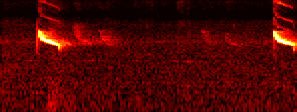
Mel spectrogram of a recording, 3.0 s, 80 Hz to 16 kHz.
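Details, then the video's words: Female white-eye calling in 2024 to stimulate mute birds to sing: two loud, thin, high notes sliding downward, about two seconds apart, each followed by fainter softer echoing notes over quiet background hiss. "Khuyên mái 2024 hàng giành cho chim câm"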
